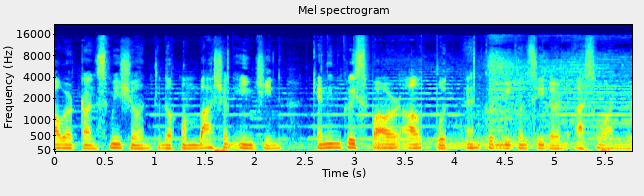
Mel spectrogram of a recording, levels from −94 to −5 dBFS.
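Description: From 0.70 s to 5.08 s there are word clock ticks, about five of them, roughly one per second. The receiving device runs on its own clock, a mismatch of roughly 20 ppm, so every time the clocks slip past each other a single sample is dropped or repeated. Each slip is a sharp click of uneven strength. On a spectrogram these show as thin vertical broadband lines evenly spaced; on the waveform, as tiny one-sample steps or kinks.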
